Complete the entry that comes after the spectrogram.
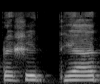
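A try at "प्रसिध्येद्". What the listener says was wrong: Prasidhyed. This is E is there, so it won't be prasidhyat. Yeah, dhyed.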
